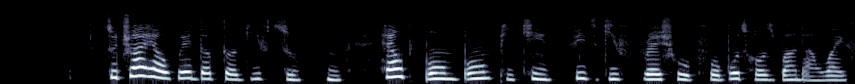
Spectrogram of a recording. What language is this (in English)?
Nigerian Pidgin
